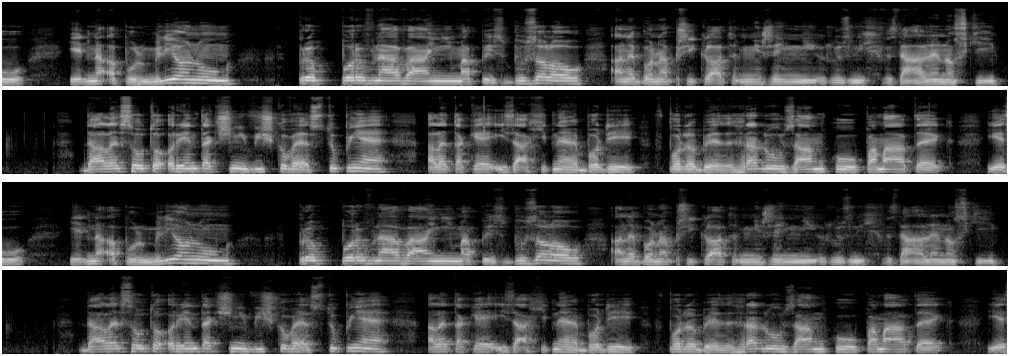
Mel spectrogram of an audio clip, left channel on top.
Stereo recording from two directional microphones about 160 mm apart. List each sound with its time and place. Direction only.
0.7 s speech: 15° left (ahead or behind)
